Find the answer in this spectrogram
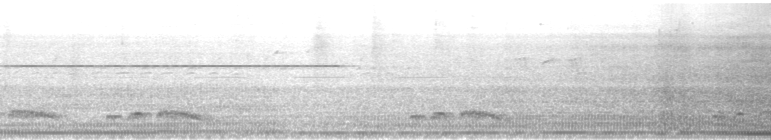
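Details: Wild-origin local zebra dove (perkutut) in a 'dor tak kowor-kowor' singing bout: a few short, soft, bubbling coos in two groups over a steady low electrical hum. Broadband rushing noise builds toward the end.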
